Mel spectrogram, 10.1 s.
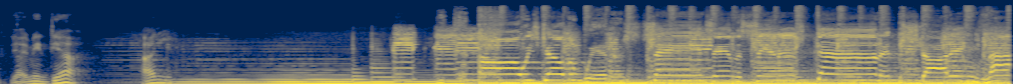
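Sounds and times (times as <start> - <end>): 
speech: 0.2 - 2.3
sustained heavily distorted guitar chord: 1.8 - 10.1
bright rhythmic drums: 4.8 - 10.1.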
